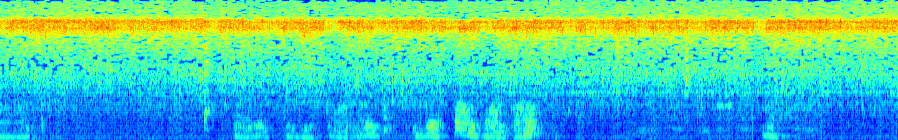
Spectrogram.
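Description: Red tuna steaks frying in fat in a pan: a steady, hissing sizzle.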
